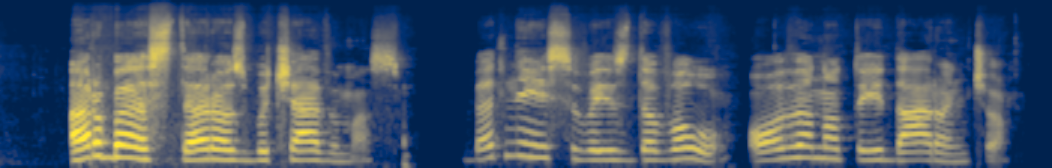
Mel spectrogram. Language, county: Lithuanian, Klaipėda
